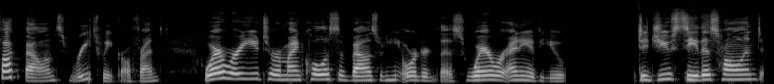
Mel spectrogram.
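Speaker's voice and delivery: ordinary talk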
